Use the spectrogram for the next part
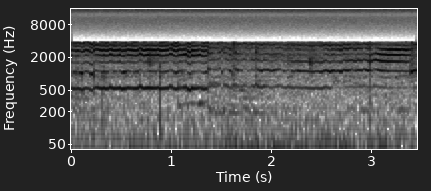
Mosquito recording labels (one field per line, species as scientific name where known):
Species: Anopheles harrisoni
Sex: female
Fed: blood-fed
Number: one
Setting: cup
